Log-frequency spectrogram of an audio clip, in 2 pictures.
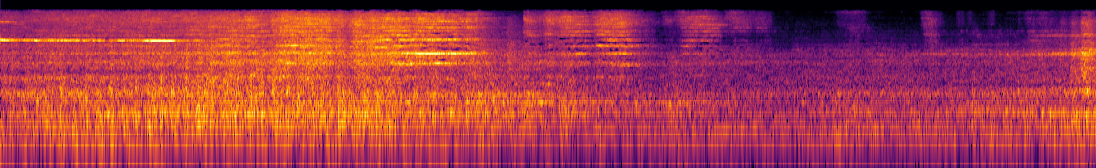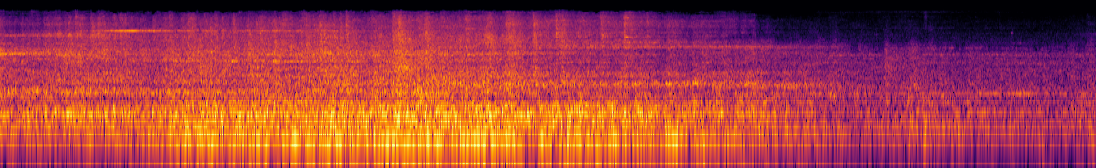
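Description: Intermodal stack train cars rolling past: a steady rumble of steel wheels on rail, with high-pitched wheel squeal in the first few seconds. The rumble swells again about two-thirds of the way through.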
